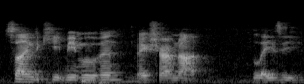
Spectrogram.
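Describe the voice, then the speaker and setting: Sharp teenage male voice, dull echoey recording. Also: on the low side, flat delivery, fairly quick. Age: teenage high school senior. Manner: modest, informal, hedging. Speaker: student athlete guest. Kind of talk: casual chat. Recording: dull, echoey sound with faint noise.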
